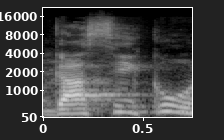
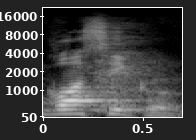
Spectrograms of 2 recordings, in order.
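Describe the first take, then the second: First: The first vowel is an open a sound. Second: The first vowel is a dark o sound. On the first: The speaker calls it wrong. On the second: The speaker calls it right.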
